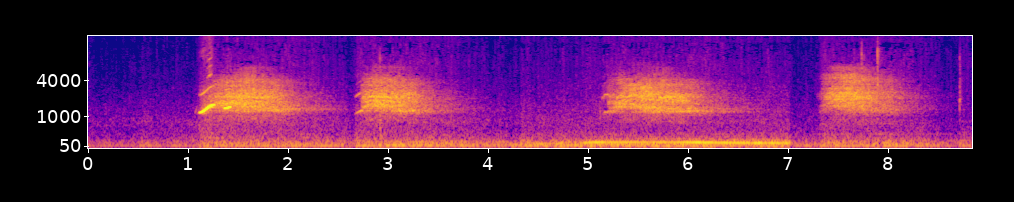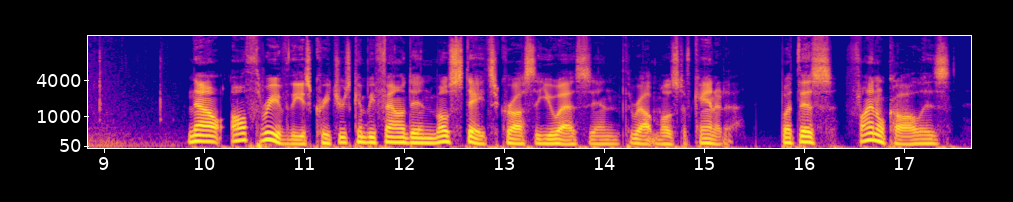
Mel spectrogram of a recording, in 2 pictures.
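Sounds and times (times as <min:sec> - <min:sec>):
low hum: 0:00.0 - 0:09.6
bobcat hissing: 0:01.2 - 0:03.6, 0:05.1 - 0:06.6, 0:07.3 - 0:08.3
speech: 0:09.9 - 0:17.6.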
